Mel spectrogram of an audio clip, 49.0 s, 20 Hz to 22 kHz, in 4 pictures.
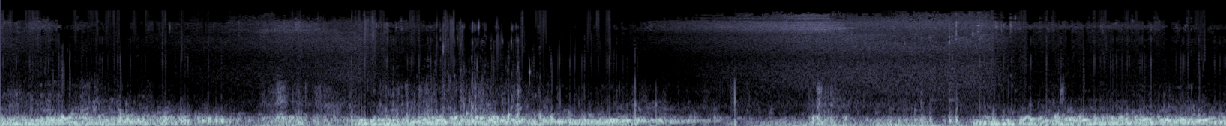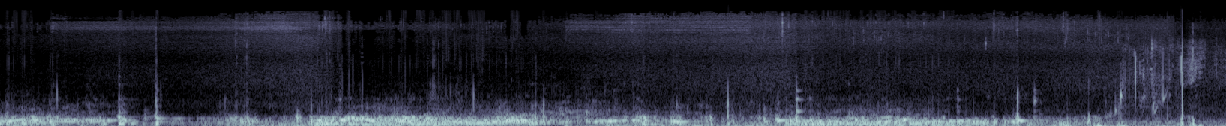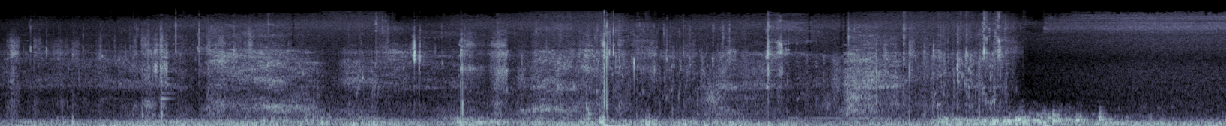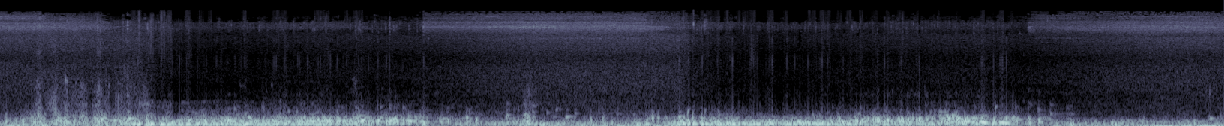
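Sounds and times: underwater exhaled bubbles rumbling: 0:00.0 - 0:49.0
water splashing: 0:22.3 - 0:35.7.

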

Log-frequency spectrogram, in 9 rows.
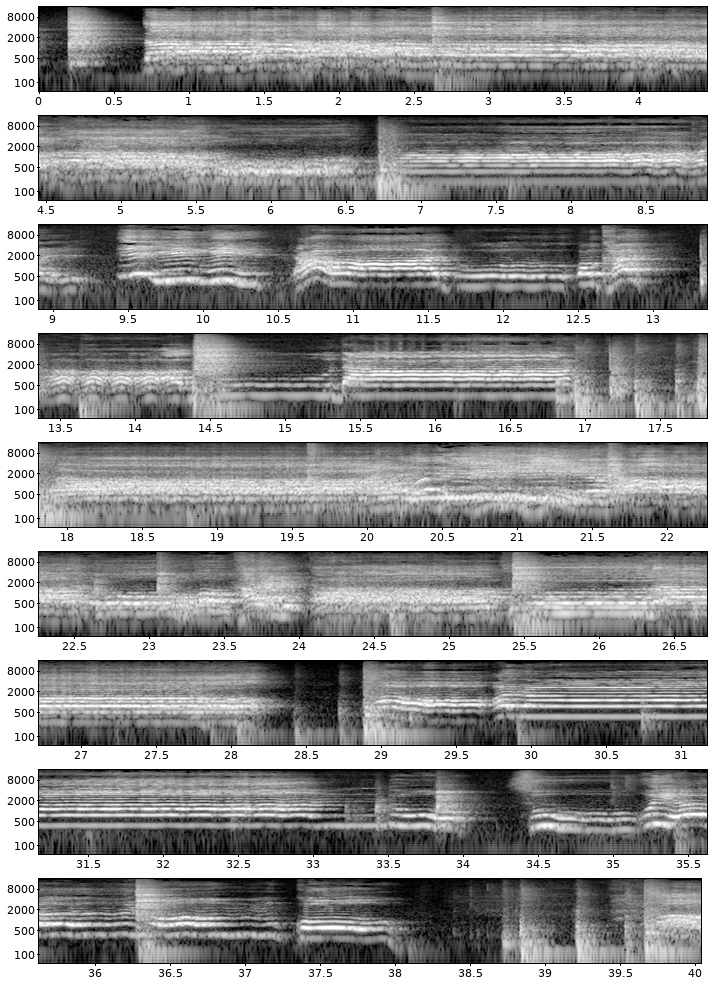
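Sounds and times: woman singing in wavering voice: 0:06.1 - 0:17.0, 0:28.9 - 0:38.1
barrel drum struck with stick: 0:16.8 - 0:18.2, 0:24.5 - 0:25.8.

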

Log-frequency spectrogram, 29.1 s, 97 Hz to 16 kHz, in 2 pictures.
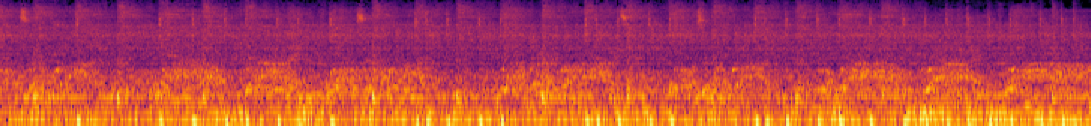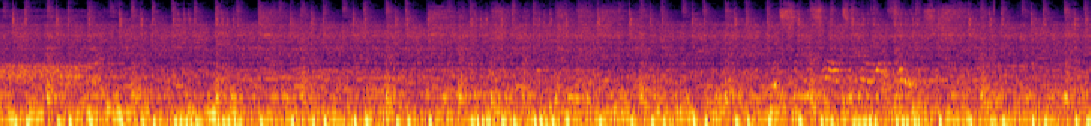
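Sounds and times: person singing and yelling: 0:00.0 - 0:16.2, 0:24.8 - 0:28.0
heavy metal band playing live: 0:00.0 - 0:29.0
rapid drum hits: 0:00.0 - 0:29.0.

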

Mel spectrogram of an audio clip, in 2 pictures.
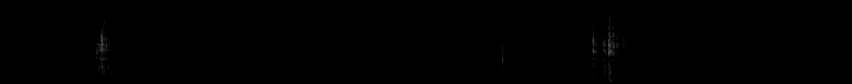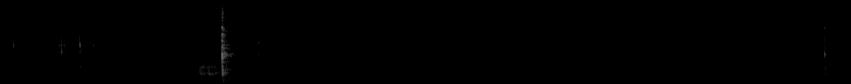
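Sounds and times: bean sprouts rustling: 0:00.9 - 0:03.7.

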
